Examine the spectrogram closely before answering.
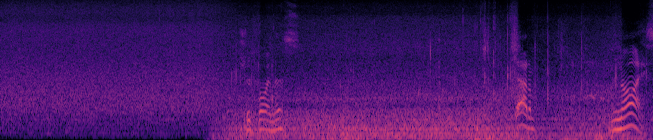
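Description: A river rushes and splashes over rocks nearby.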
